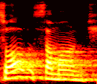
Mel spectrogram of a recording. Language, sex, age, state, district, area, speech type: Maithili, male, 45-60, Bihar, Madhubani, urban, spontaneous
